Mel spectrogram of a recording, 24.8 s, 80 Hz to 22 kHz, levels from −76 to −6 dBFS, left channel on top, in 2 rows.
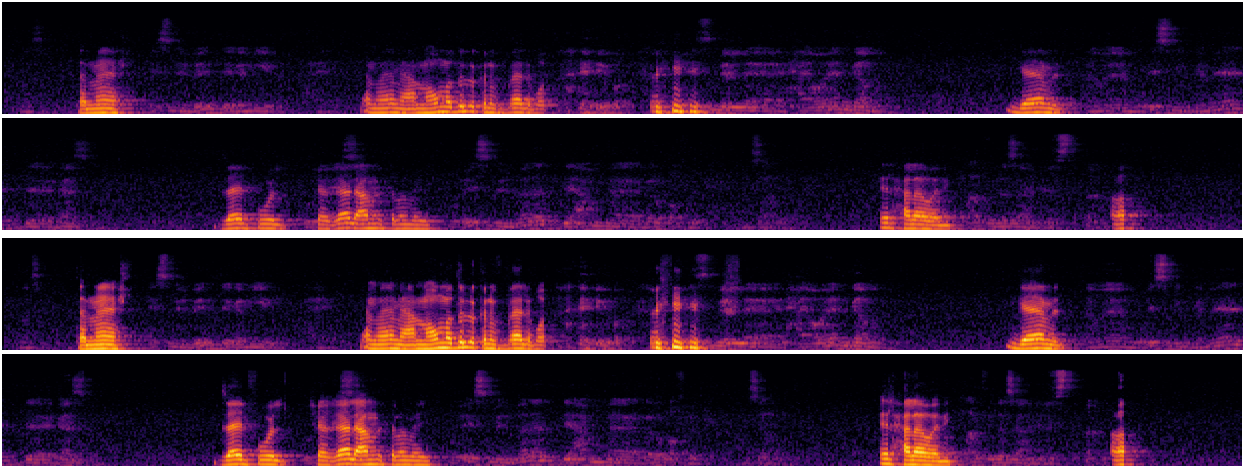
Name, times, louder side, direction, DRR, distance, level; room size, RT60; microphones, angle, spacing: voice 1, 0.2-0.5 1.5-3.4 5.5-8.9 10.8-13.4 15.4-16.5 16.9-20.3 21.9-23.6, right 1 dB, 90° right, 2.9 m, -45 dB
voice 2, 0.8-1.2 3.6-5.4 6.5-7.0 10.0-10.6 14.6-15.2 15.6-16.7 21.2-21.9 23.5-23.6, right 6 dB, 60° right, 0.3 m, -19 dB
12.0 x 6.8 x 5.2 m
head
